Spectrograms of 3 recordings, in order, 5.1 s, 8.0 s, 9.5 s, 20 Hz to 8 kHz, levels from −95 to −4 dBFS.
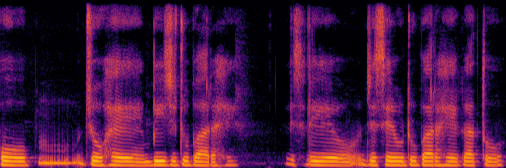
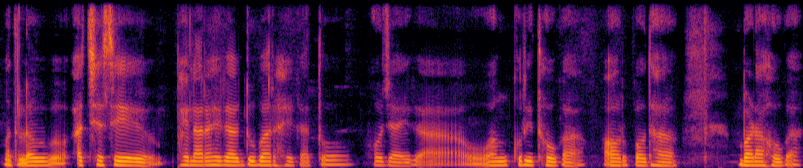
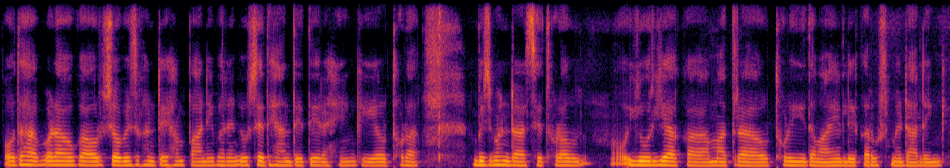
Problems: constant background noise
